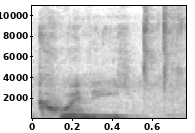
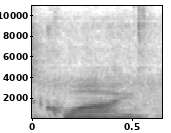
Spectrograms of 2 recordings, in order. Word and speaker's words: Quine: also because Rob Quine, whose name rhymes with swine, even though it looks like Quinny, but it is Quine.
